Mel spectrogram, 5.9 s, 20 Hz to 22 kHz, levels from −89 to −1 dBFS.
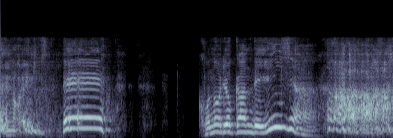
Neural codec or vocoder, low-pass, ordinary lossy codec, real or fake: codec, 16 kHz, 4.8 kbps, FACodec; 7.2 kHz; AAC, 48 kbps; fake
